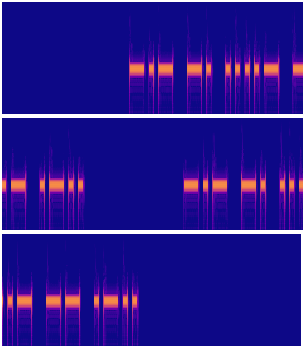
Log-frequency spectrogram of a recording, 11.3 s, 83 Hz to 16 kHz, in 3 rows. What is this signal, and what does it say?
Morse code, heard as a keyed tone, about 20 wpm, 700 Hz. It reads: KN4ML KN4ML
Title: USA Call Signs - 5 Characters - Repeated 2x - 20wpm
